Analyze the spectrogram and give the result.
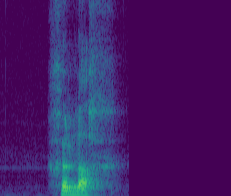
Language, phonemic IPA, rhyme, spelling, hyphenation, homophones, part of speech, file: Dutch, /ɣəˈlɑx/, -ɑx, gelach, ge‧lach, gelag, noun, Nl-gelach.ogg
- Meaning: laughter (sound (as) of laughing)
